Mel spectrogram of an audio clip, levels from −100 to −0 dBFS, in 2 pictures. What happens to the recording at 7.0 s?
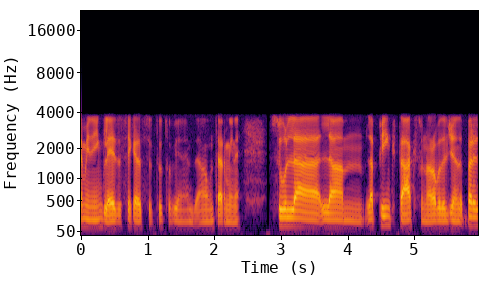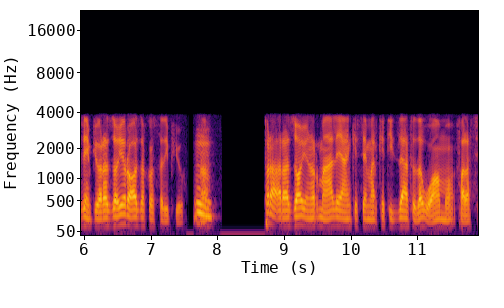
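Nothing goes wrong at 7.0 s: the speech carries on intact through that moment, with only the narrow telephone band of the G.711 line that runs through the whole recording.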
